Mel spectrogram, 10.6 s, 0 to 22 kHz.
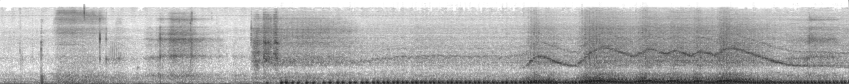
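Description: A Honda Shadow 750cc motorcycle starts off and rides away, its low engine rumble building from idle into loud, rising and falling revs as it pulls off, preceded by a few clanks and rustles.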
